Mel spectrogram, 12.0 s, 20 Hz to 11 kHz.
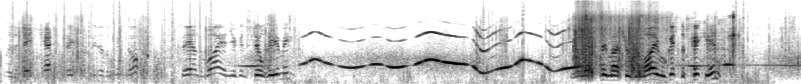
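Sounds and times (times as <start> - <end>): metal detector warbling tone: 3.6 - 8.7, 10.1 - 11.1.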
